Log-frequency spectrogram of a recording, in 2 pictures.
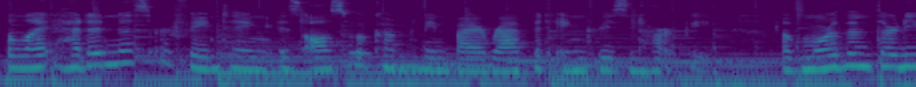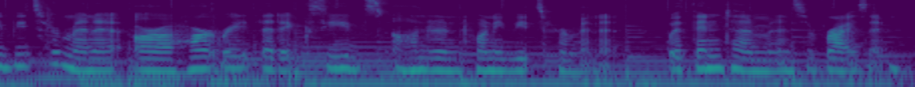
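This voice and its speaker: Fast-reading woman narrator. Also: medium pitch. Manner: brisk, even reading. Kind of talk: scripted narration. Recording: music underneath.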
